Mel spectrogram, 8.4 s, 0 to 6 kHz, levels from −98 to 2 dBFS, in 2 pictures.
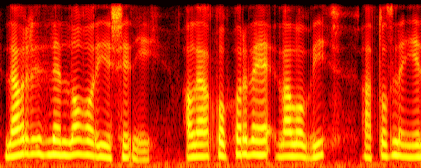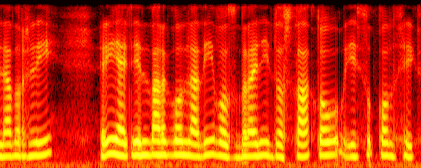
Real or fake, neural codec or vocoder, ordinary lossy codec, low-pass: fake; autoencoder, 22.05 kHz, a latent of 192 numbers a frame, VITS, trained on many speakers; none; 5.4 kHz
